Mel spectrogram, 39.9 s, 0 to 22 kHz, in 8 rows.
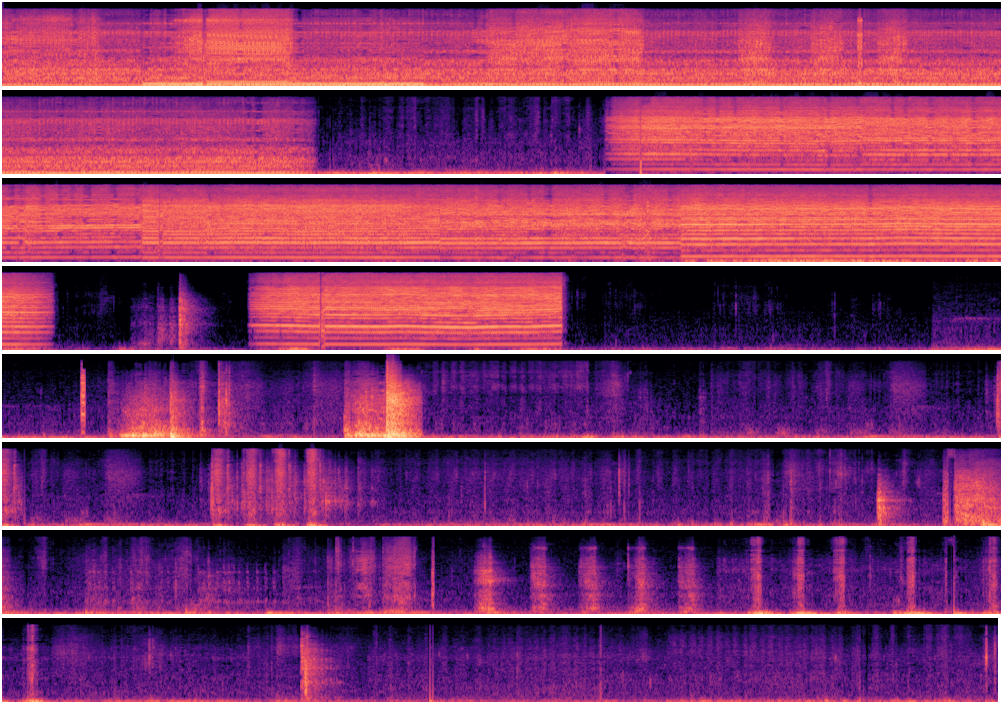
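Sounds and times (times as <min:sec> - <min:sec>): power tool whining: 0:00.0 - 0:06.6.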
